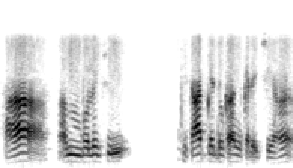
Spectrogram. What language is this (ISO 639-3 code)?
mai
